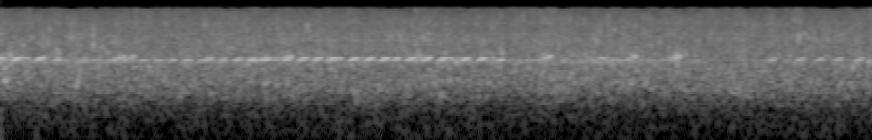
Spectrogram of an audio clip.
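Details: Kajika frog voices rise from a clear stream, sweet like a bird or insect: a long, rapidly pulsed high trill runs through the first half, followed by shorter repeated trills, all over steady flowing-water noise.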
